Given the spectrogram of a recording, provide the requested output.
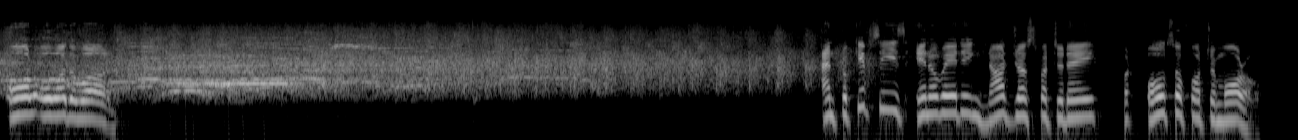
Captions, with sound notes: all over the world. (Applause.) And Poughkeepsie is innovating not just for today, but also for tomorrow.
